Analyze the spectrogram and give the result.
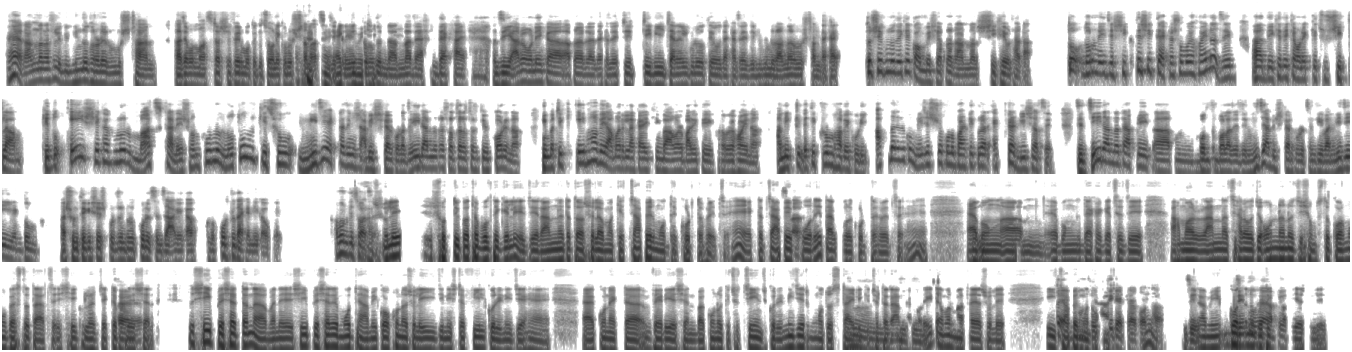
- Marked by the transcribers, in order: chuckle; in English: "particular"; tapping; in English: "variation"
- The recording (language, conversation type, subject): Bengali, podcast, রোজকার রান্নায় খাবারের স্বাদ বাড়ানোর সবচেয়ে সহজ উপায় কী?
